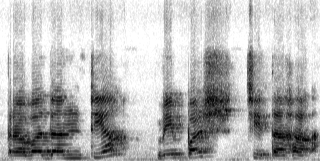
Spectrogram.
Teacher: త ముందు వచ్చే సున్నా పదం మధ్య వస్తే యూజువల్ గా ఎన్ సౌండ్ లాగా పలుకుతాం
